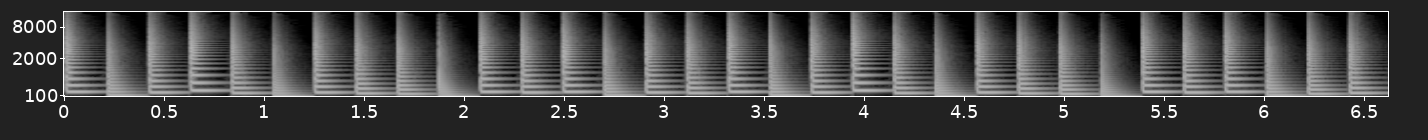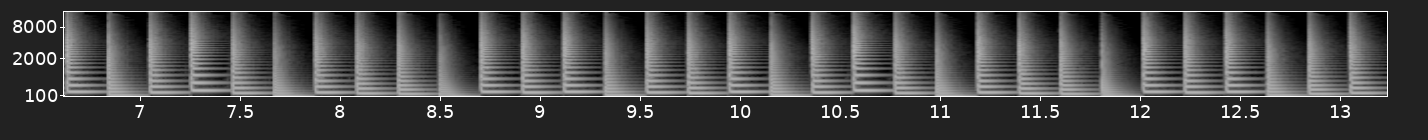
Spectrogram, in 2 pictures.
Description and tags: Dry Saw
Music, Song, Track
